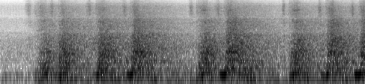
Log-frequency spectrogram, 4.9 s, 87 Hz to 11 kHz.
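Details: 1971 Chevrolet Chevelle SS 454 V8 with open headers, first start after Holley Sniper 2 EFI install, timing set and one minor leak fixed, on a cold night: loud bark with crisp throttle blips that climb and settle cleanly; normal running.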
